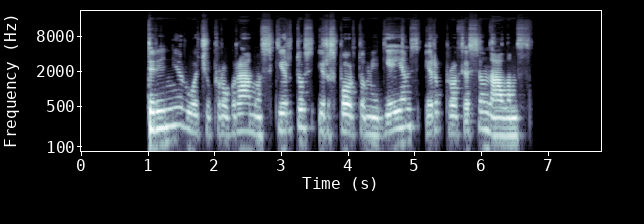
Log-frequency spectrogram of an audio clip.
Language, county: Lithuanian, Šiauliai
